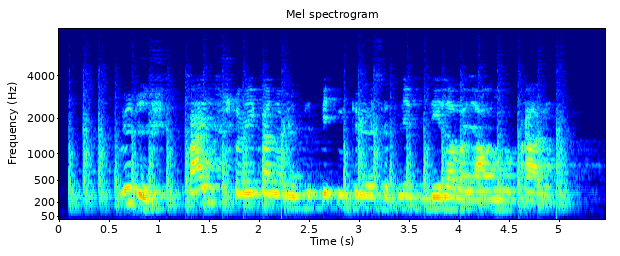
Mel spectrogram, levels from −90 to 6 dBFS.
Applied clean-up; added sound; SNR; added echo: none; Knock / Wood; 12 dB; reverberation time 0.8 s.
